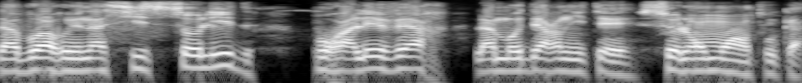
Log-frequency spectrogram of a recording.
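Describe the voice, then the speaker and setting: An unremarkable speaking voice moves at a moderate pace, with dry, close sound and no echo. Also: man. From French Guiana. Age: 30s. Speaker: music producer and vocalist. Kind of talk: radio interview answer.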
